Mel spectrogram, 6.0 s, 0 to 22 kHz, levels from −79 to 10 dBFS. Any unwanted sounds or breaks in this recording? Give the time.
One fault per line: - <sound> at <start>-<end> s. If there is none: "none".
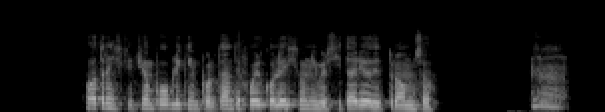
- throat clearing at 5.1-5.7 s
